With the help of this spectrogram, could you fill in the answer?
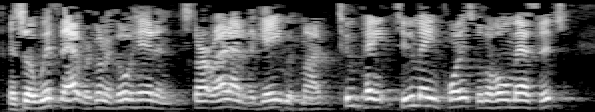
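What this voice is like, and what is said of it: Sick, strained voice. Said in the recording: “I ended up getting a chest cold, which is the remnants of why my voice is doing whatever it's doing ... it's just the throat issue”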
